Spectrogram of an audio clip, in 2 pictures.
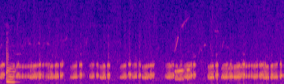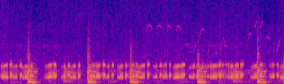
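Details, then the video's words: Chorus of rare frogs: long stretches of rasping, pulsed croaks, broken by short silences, with sharp click-like onsets and a brief low note after many calls. "SUARA KATAK YANG SUDAH LANGKA"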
